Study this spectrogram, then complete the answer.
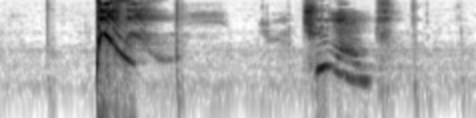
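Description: A bright electronic chime rings out with a swooping tone.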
